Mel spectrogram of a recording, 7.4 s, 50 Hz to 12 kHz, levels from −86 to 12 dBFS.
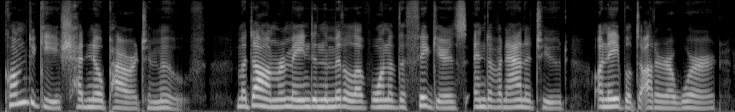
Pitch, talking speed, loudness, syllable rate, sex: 205 Hz, 230 wpm, -19 LUFS, 6.9 syllables/s, female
